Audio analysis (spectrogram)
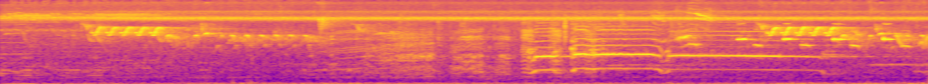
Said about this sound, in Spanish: Amanece y ahora los grillos, los sapos y hasta el acordeón han enmudecido ante el canto de los pájaros y el rugido de una quebrada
